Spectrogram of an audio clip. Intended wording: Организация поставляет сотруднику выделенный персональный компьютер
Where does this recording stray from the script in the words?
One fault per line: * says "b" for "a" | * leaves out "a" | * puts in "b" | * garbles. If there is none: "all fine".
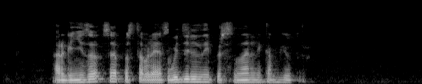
* leaves out "сотруднику"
